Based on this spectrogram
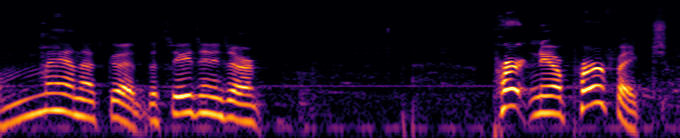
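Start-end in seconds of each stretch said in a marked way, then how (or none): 3.7-5.0 slow Southern drawl on pert near perfect; Southern talk. Shown as a demonstration. Tasting the dressing, slipping into a Southern accent. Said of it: "There's a little southern talk for you".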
